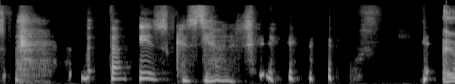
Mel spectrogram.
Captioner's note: laugh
